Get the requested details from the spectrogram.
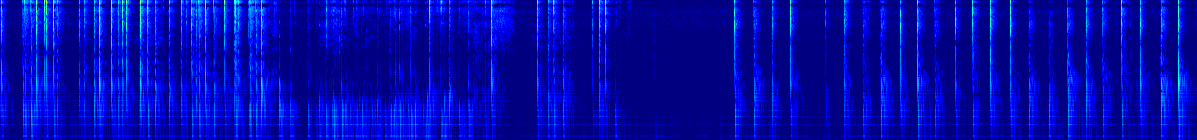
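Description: Natural fingernail tips tap on a flat, solid, speckled beige laminate countertop. Dense, rapid clicky tapping with a dull, low thunk fills the first half, then eases briefly before settling into evenly spaced, crisp single clicks with bright tips and almost no ring.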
